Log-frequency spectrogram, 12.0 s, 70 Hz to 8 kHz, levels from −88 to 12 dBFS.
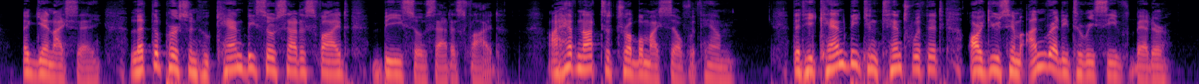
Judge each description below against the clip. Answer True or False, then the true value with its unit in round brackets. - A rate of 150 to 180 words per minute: True (175 wpm)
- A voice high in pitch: False (135 Hz)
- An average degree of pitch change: False (5.7 semitones)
